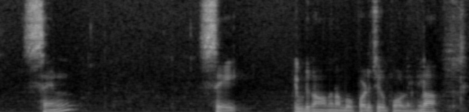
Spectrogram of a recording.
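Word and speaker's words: 先生: ஆனா இந்த சே அப்படின்றது இருக்கு இல்லைங்களா அதாவது சே ஏ வரிசையில இ வந்து இணையும் பொழுது அந்த முதல் வார்த்தையோட நெடிலாவே அது வந்து உச்சரிக்கப்படணும். அதாவது சே அப்படின்னே வந்து உச்சரிக்கப்படணும். சென் சே சென்சே அப்படின்னு வந்து சொன்னாலே போதுமானது. சென்சே அப்படின்னு வந்து சொல்லணும்னு அவசியம் இல்லை.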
